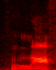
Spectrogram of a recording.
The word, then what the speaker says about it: Laufey: Laufey. I think you're right because she's like Icelandic. It's like Yeah. the same thing as like Bjork, or you say her Yeah. name. But Okay, yeah, cool. No, Laufey.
